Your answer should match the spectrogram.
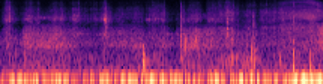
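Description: Hands crumbling and scraping soil inside a plastic tote, a soft crackly rustle with a few scattered sharp ticks.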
